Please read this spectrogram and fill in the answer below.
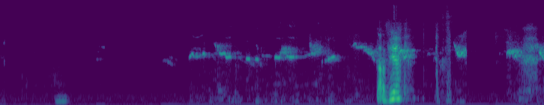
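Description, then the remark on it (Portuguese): Several birds sing loudly outdoors in a run of clear, high whistling phrases and chirps, steady, with a brief spoken remark in between. “eu estou impressionado aqui com os passarinhos cantando aí onde você está.”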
